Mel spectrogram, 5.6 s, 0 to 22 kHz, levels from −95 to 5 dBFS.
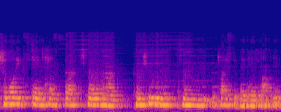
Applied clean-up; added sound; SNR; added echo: neural separator model SepFormer DNS4.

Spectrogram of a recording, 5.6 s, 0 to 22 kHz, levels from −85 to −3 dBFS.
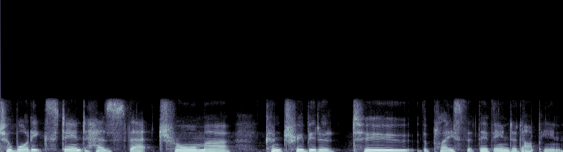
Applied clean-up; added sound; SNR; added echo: none; none; none; none.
